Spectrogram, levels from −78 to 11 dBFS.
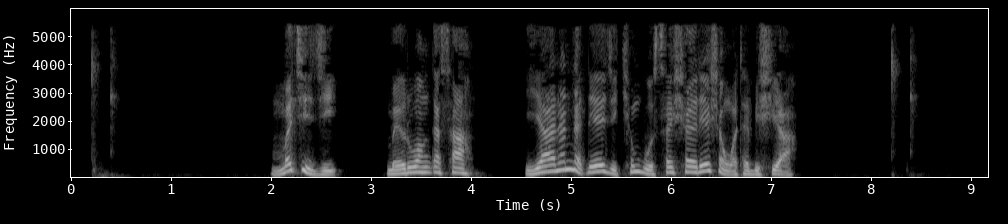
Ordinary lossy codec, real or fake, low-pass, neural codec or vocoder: MP3, 32 kbps; real; 5.4 kHz; none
